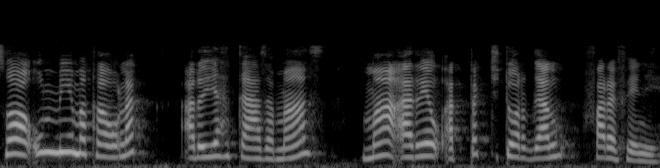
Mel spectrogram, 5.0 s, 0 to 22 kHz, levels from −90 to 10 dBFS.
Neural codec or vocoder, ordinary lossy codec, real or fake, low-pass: codec, 16 kHz, 4 kbps, X-Codec, HuBERT features, trained on LibriSpeech; AAC, 96 kbps; fake; 7.2 kHz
